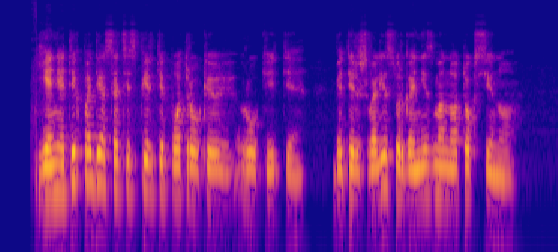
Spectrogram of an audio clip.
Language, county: Lithuanian, Panevėžys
